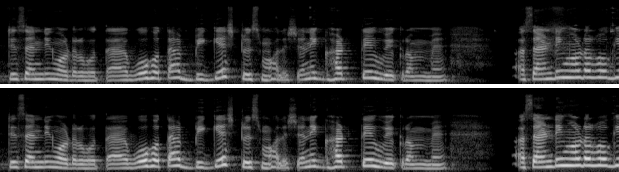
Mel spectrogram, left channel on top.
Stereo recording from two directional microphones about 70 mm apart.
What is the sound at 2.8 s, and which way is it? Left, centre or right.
Speech, right.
